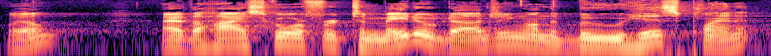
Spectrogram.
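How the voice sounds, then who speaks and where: A man's voice: mid-range voice, animated, brisk, a little mellow. Man playing a cocky spaceman inside a tin can. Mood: bragging, laid-back. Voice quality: tinny, metallic, as if speaking inside a tin can. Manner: brash, slangy, defensive bragging. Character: cocky, touchy young spaceman musician from the twenty-fifth century. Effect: tin-can metallic voice filter. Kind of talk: mock interview comedy.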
